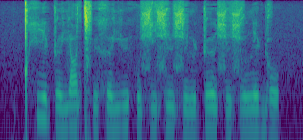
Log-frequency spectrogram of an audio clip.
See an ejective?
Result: no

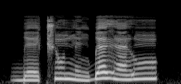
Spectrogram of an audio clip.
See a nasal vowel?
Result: yes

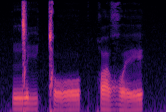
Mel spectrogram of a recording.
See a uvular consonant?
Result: yes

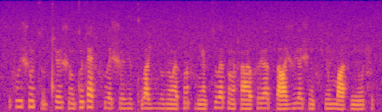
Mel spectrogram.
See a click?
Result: no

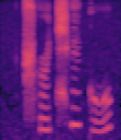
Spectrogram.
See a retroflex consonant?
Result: yes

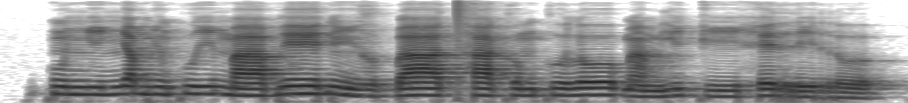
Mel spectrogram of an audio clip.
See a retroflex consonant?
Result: no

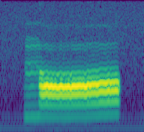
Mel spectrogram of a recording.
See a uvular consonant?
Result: no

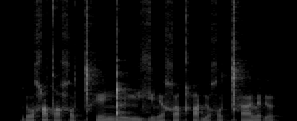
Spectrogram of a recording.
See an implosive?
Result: yes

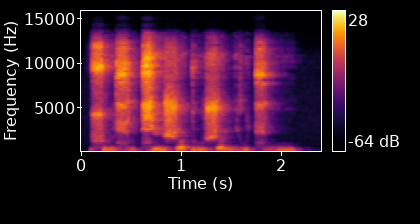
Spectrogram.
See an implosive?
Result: yes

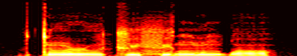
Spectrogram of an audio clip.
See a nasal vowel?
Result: yes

